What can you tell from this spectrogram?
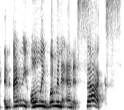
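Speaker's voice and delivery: quick high complaint, slowing at the end; mock complaint. Telling the guys she's the only woman, mock complaint. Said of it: "And I'm like".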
